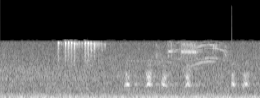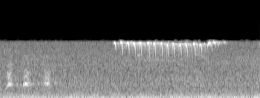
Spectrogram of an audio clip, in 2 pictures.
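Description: Birds calling over a steady low background noise: a short, fast series of high chirps about a second in, then a run of lower repeated notes with a brief whistled call among them, and near the end a longer, fast trill of high chirps lasting about two seconds.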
